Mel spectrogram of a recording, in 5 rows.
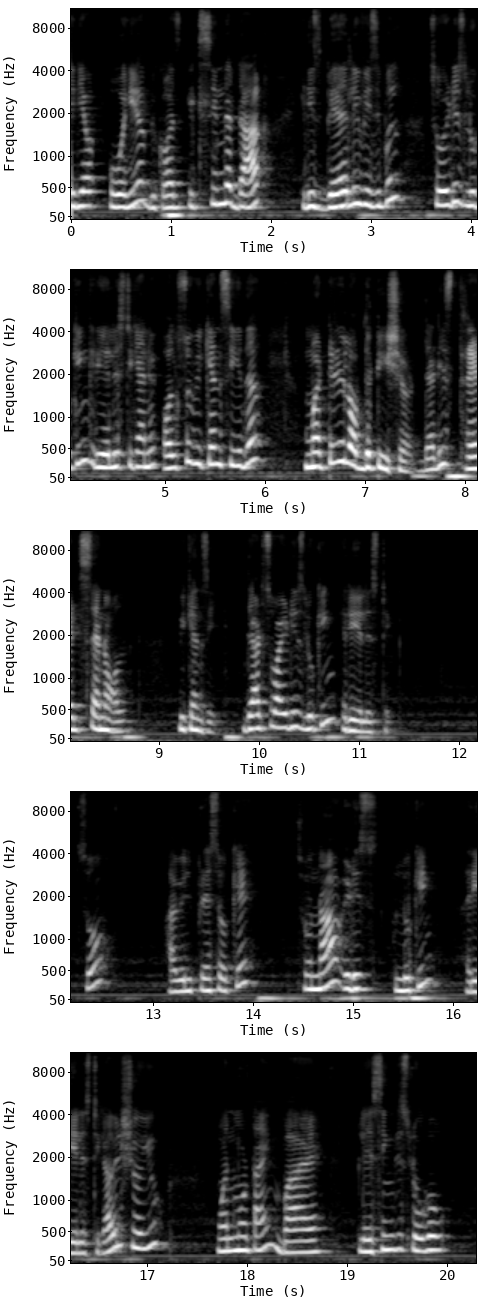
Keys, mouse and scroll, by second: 12.2 click, 12.3 click, 14.9 ctrl+-, 16.2-20.2 drag.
